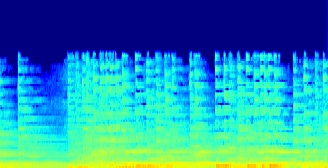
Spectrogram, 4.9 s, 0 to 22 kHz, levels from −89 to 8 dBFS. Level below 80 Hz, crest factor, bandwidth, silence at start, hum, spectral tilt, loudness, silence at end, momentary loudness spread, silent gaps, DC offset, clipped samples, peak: -50 dBFS; 14 dB; 15.5 kHz; 0 s; none; -4 dB/octave; -25 LUFS; 0 s; 7 LU; none; under 0.1%; under 0.1%; -12 dBFS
